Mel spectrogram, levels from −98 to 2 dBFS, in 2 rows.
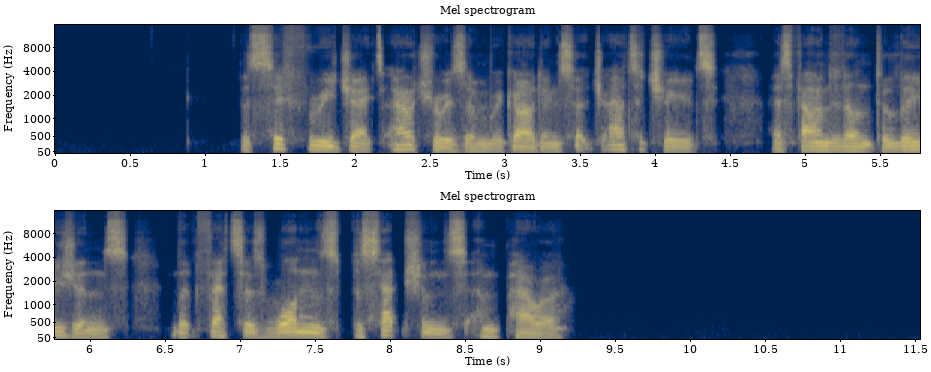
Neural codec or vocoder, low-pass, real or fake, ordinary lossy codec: codec, 44.1 kHz, 2.6 kbps, SNAC; 14.4 kHz; fake; Opus, 16 kbps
